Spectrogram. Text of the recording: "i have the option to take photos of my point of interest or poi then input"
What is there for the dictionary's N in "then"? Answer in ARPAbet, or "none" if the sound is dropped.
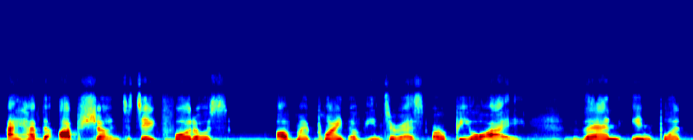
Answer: N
